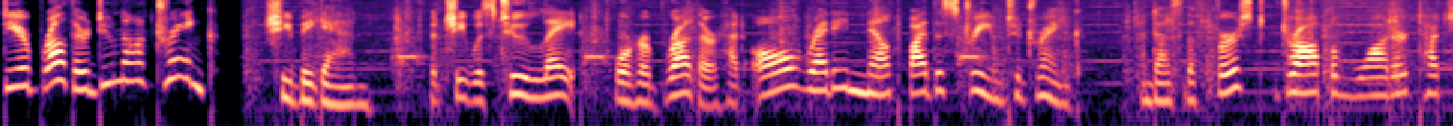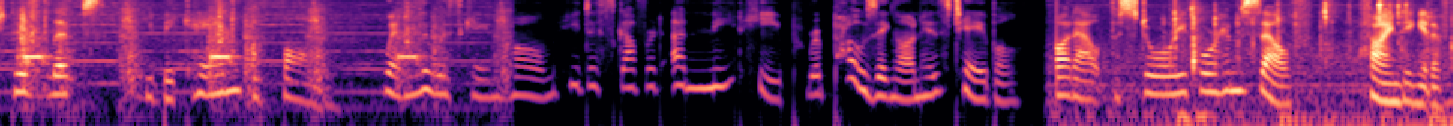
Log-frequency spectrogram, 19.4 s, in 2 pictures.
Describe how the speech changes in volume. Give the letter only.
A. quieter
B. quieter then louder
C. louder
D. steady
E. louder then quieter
B.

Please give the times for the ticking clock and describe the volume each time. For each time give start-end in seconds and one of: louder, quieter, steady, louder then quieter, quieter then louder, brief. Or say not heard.
not heard.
